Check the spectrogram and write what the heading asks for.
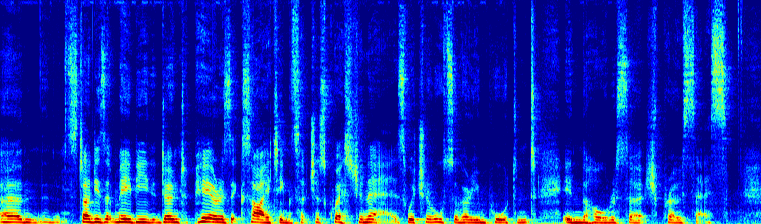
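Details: Adult woman speaking; ordinary speech.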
